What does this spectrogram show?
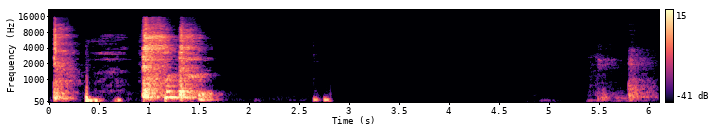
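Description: A harsh fit of coughing and choking opens, followed by a brief single cough, a long silence, then a softer sputtering cough near the end. No one speaks.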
